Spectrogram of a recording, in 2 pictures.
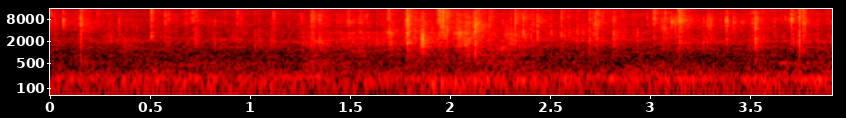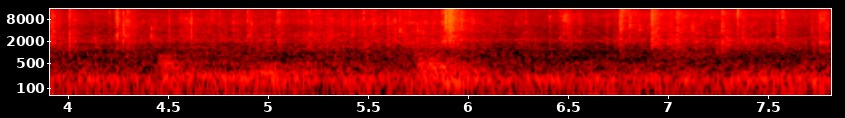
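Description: A flat pink metallized holographic foil wrapping sheet, folded and lying on a wooden table, is scratched, pressed and crinkled by fingertips and long black-painted nails. Soft, bright crackling and crinkling rustle runs throughout, with irregular sharper crackles, the loudest around two seconds and near six seconds in.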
